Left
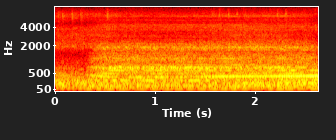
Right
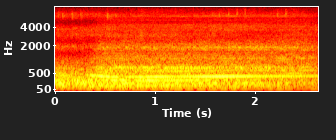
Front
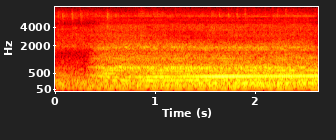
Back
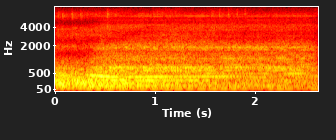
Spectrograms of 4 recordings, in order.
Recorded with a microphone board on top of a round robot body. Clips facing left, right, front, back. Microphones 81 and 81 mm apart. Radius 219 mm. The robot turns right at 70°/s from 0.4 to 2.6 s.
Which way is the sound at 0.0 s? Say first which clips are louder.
Right 7 dB, back 10 dB; 135° right.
